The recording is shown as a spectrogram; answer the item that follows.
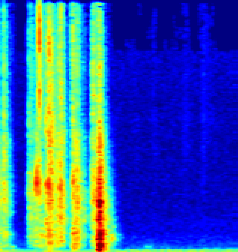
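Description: Brief rustling and light handling noises from hands moving makeup items and a plastic storage basket on a soft surface, ending in a small click about a second in.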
